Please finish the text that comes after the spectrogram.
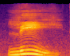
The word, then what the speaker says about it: lead: 자, 이건 read가 아니에요. 자, 발음 잘 보세요. lead. lead. 리드, 리드예요, 리드. 마치 리더십 할 때.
